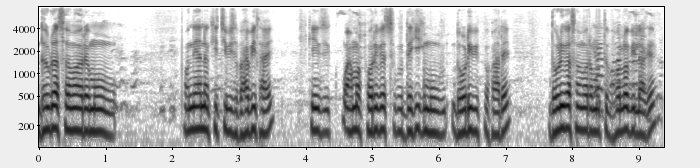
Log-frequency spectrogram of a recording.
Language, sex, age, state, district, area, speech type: Odia, male, 45-60, Odisha, Nabarangpur, rural, spontaneous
